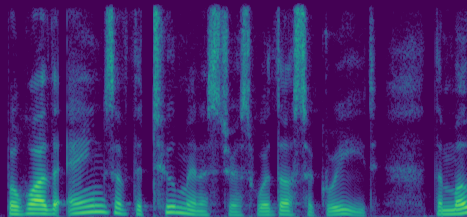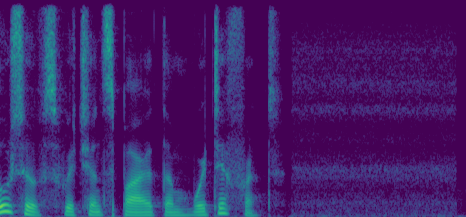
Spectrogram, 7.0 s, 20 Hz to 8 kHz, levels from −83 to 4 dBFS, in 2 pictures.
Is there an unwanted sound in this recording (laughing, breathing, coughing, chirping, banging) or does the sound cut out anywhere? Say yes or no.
no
